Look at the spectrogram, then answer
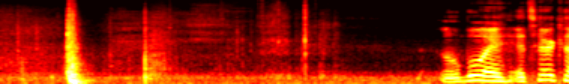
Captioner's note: car door closes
